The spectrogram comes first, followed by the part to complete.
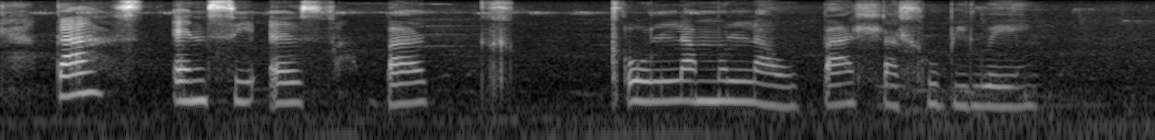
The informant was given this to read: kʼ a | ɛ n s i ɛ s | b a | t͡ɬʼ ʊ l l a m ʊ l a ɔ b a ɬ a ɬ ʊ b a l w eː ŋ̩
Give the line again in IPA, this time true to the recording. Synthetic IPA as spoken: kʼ a | ɛ n s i ɛ s | b a | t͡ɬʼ ʊ l l a m ʊ l a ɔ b a ɬ a ɬ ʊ b i l w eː ŋ̩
